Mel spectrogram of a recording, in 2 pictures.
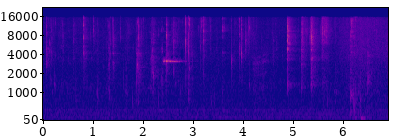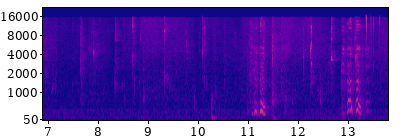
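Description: A child chewing orange segments: a run of small wet clicks and smacks from his mouth. From about eleven seconds in he breaks into short bursts of laughter and voice, louder than the chewing.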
